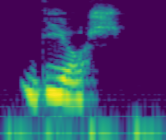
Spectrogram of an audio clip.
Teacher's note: it's Dios with a very short I and the stress on the letter O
